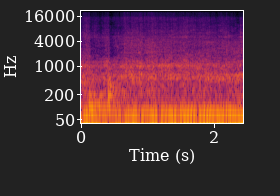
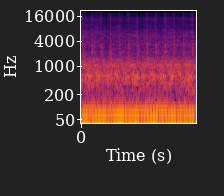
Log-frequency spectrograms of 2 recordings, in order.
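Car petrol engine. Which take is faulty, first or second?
first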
